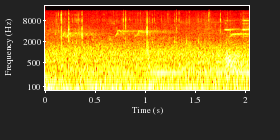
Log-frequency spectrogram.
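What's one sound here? A wood fire crackles.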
